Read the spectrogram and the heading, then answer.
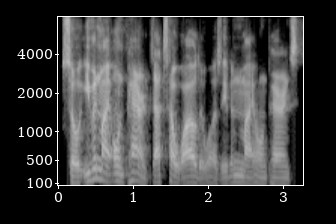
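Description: Low-voiced man telling his story. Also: fairly quick, vocal fry, bright, forceful tone. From Puerto Rico and New York. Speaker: podcast guest. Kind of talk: conversational personal storytelling. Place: small home studio room. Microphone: close podcast microphone on boom arm.

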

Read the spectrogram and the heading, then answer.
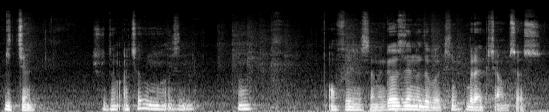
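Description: A man's voice: fairly low pitch, normal speed, warm tone. A man, a vet chatting casually and playfully, affectionately teasing an animal patient in a small exam room. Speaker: veterinarian presenting a clinic video. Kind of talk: casual playful chat with a pet and viewers. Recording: clear room noise behind.

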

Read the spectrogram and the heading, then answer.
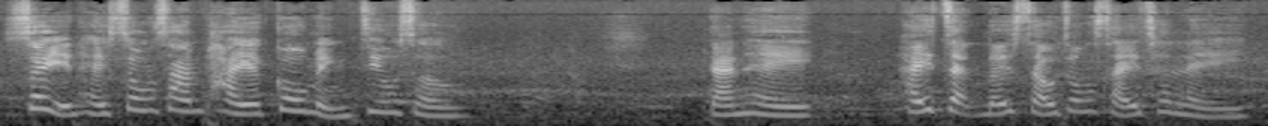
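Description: A woman's voice: high voice, animated, a little slow, fairly bright tone. An actress playing a bold, crafty young swordswoman in a Hong Kong Cantonese radio drama, with polite, artful manners. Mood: feigned humility. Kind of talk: 1980s radio drama acting. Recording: 1980 radio drama, busy sound-effects background.

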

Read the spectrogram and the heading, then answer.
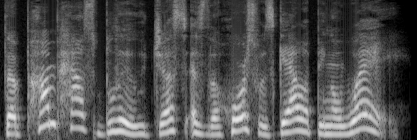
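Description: A woman's voice: fairly high pitch, animated, moderate pace, no room sound, studio quality. A woman voicing a polite, determined young amateur detective in a video game, earnest and reassuring. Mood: curious, earnest.

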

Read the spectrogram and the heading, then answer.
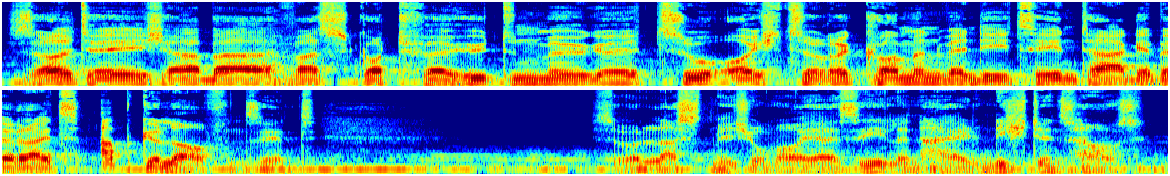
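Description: Slow, very deep stern old patriarch. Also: male voice. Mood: grave, commanding. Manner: solemn, commanding, measured. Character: stern, domineering old father issuing a grave warning. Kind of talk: German horror radio drama acting. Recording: music behind the voice.

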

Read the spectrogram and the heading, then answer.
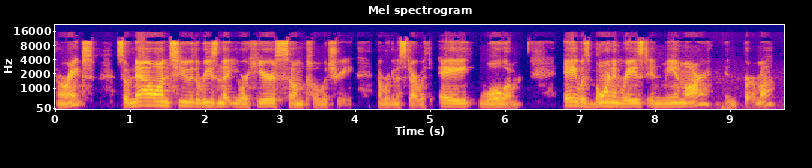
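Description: A man's voice: mid-range voice, normal speed. A man hosting an online poetry reading over a video call, introducing the next reader in a friendly, upbeat way. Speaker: event host.

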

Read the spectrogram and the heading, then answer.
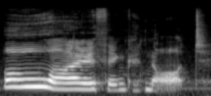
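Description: Storybook dragon, lazy and timid, slow drawl, lower and hazier than the narrator, as a woman puts him on. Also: a little mellow. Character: lazy, languid old male dragon, gentle and timid.

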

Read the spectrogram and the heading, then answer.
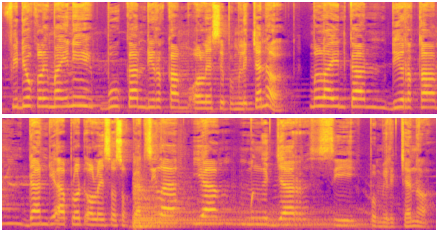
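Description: A man narrating a scripted horror explainer as host, with dramatic storytelling delivery. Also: very high-pitched. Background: music behind the voice.

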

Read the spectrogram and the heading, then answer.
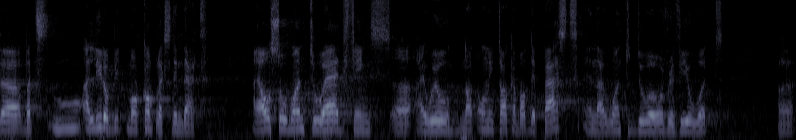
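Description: A man in his forties with a Brazilian accent, giving a tribute talk at a podium and often restarting his phrases. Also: a little high. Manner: halting, with many restarts and fillers. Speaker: conference speaker. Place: large glass-walled hall, indoors. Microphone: podium microphone. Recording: long hall reverb.

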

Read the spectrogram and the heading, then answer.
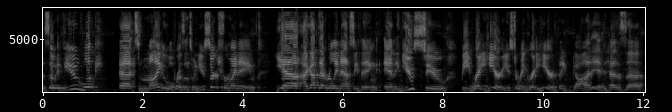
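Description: A woman's voice: medium pitch, unhurried, fairly bright tone, muffled recording, a little hiss or hum. A woman coaching online marketers in a webinar, chatty and candid as she reads out attendees' comments. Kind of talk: webinar teaching.

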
